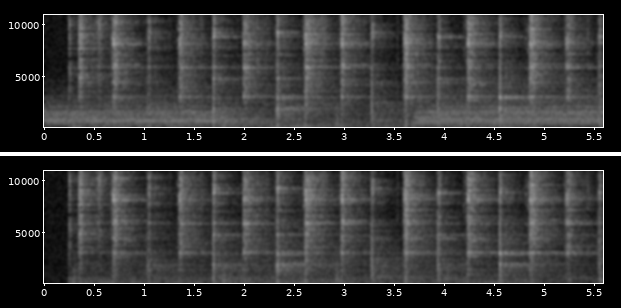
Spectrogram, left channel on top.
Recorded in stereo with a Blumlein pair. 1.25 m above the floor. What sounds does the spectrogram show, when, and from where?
0.2 s scissors: straight ahead, 0.6 m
